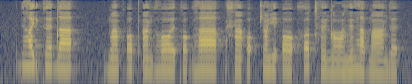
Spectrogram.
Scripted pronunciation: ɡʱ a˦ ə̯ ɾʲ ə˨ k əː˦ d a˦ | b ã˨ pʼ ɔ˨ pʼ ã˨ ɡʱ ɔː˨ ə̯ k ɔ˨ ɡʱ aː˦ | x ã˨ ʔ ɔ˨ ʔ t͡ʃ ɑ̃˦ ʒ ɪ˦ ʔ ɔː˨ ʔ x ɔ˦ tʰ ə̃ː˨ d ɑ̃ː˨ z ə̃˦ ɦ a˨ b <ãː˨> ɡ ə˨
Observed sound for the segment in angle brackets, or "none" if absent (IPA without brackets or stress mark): ãː˨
